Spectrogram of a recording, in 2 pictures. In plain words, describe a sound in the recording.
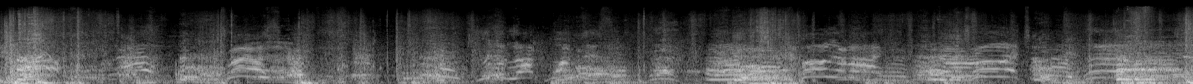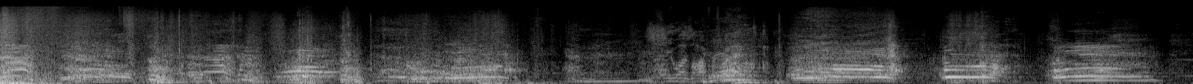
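A man speaks in a deep, low, stern voice.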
